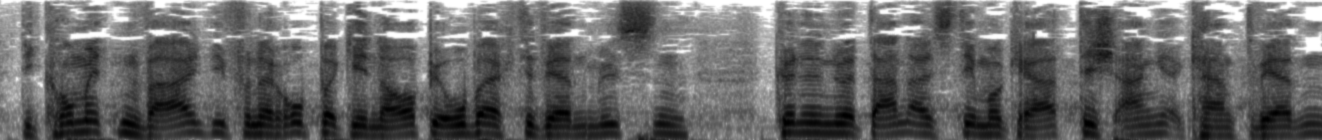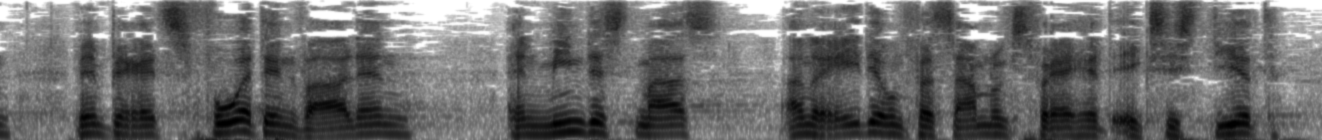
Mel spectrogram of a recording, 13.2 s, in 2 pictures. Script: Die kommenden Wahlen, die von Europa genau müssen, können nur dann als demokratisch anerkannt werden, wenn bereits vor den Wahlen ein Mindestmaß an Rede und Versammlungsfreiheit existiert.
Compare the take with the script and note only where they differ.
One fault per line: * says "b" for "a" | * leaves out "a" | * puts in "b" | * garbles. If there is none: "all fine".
* puts in "beobachtet werden"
